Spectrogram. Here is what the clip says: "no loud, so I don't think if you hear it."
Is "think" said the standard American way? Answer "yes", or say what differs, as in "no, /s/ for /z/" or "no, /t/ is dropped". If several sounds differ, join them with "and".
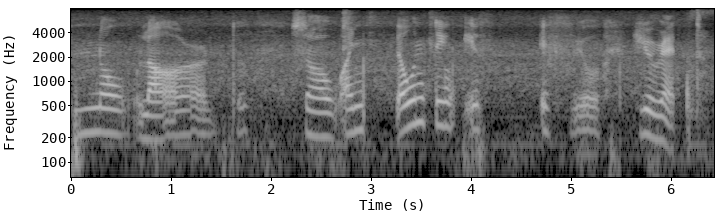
no, /t/ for /θ/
